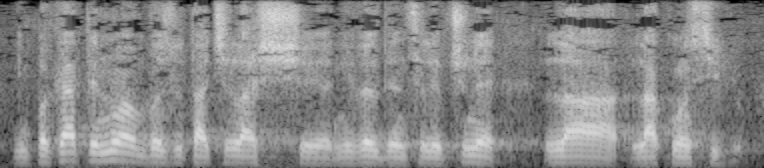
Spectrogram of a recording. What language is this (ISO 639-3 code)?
ron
